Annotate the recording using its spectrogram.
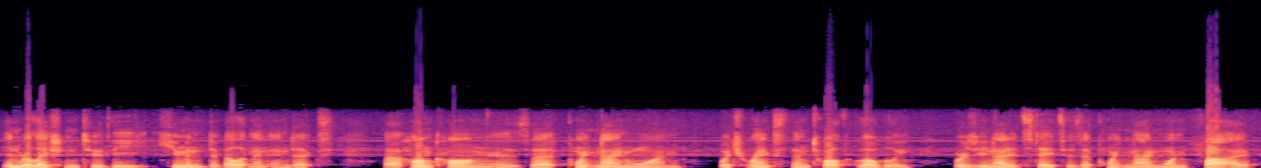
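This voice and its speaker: Very deep-voiced man narrating a class presentation. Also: steady tone, measured pace, muffled recording. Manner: hesitant, many fillers. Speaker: student presenter.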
